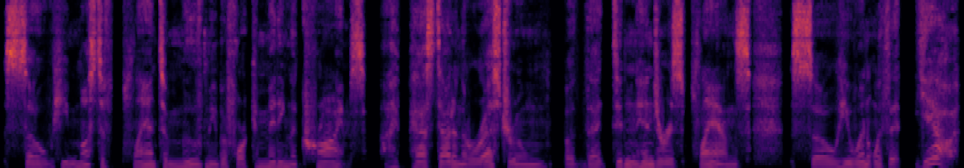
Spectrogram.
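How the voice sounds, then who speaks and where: Young male video game detective, earnest, anxious, hesitant, animated pitch swings, slightly raspy, dry close studio sound. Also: unhurried, no room sound. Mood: earnest, deducing. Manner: earnest, hesitant, thinking aloud. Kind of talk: English video game voice acting.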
